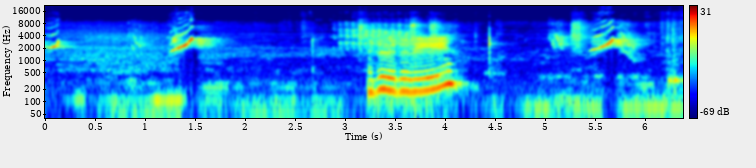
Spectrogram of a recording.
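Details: A pet parrot couple making speech-like sounds: bright rising whistles, then a drawn-out talking phrase with a voiced, wavering tone about a second long, followed by more upswept whistles and soft low background noise.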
